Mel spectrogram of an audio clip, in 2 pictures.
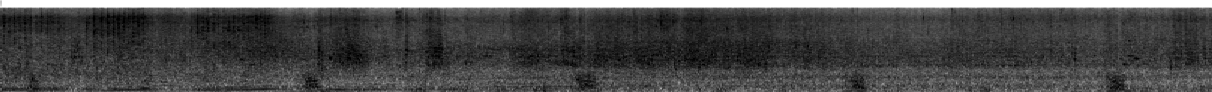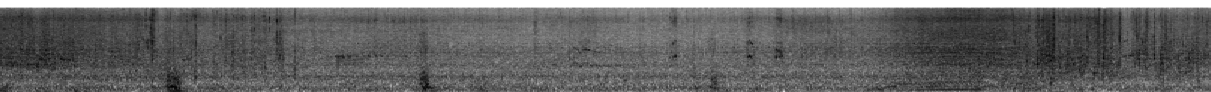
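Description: Off-road SUV engine running, heard from inside a vehicle's cab. A dull knock comes about every three and a half seconds through the first two-thirds.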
